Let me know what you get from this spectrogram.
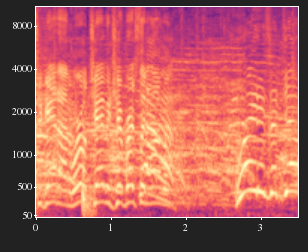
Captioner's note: tennis rack thudding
